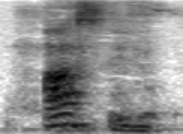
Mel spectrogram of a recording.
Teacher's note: Es clarísimo que el acento recae en la antepenúltima sílaba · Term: palabra esdrújula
